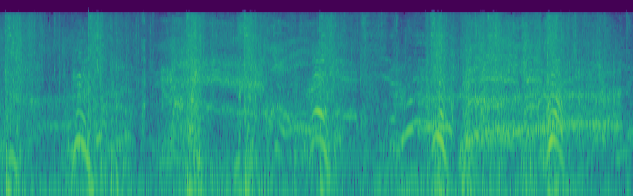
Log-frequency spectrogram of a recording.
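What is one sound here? A bat strikes flesh with heavy thuds.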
